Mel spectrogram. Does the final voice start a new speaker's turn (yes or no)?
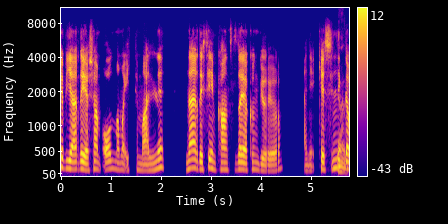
no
